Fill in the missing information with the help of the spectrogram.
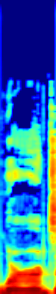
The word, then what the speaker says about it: words: When I find myself in times of trouble, Mother Mary, mother r r 单词尾部含有字母 r，美音这里卷舌成 mother， Mother Mary comes to me Speaking words of wisdom. Words 同样我们说有个卷舌呢，还要注意 words 尾部是一个有滋有味滋的发音，跟后面连读就是 words of words of wisdom words of wisdom。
